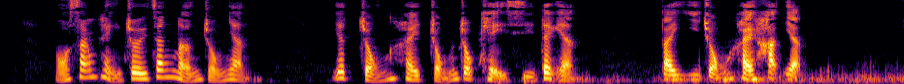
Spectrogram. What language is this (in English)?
Cantonese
